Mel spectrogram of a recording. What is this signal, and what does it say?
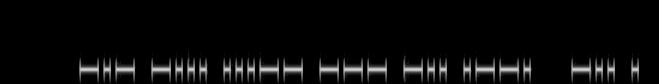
Morse code, heard as a keyed tone, about 21 wpm, 700 Hz. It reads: KB3ODP DE
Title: USA Callsign DE Callsign 20wpm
